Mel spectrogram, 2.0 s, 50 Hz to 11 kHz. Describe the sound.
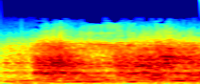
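An old car engine is revved after being tuned to run smoothly, a car last paid off in 1939. A loud, steady, rough roar starts about a third of a second in and holds at an even level to the end.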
